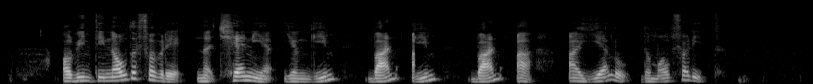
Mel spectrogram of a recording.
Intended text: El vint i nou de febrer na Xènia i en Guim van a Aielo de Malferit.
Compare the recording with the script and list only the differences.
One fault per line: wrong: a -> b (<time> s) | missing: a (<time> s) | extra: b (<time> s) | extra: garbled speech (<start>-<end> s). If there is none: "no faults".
extra: Guim van (4.2 s)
